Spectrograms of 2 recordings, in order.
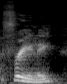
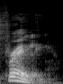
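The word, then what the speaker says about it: Frehley: So Ace Freilley, not Freley, it's Freley. He says that on on radio stations. He talks about everybody mispronounces it.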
